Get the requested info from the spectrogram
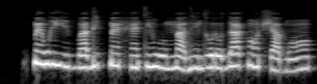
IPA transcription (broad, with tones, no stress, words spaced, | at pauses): k͡pɛ̃˦wi˦˨ji˨ba˨˦ di˦k͡pɛ̃˦˨hɛ̃˨˦ tĩ˧wu˨ ma˨dĩ˧ do˦ɾo˧ da˦kɔ̃˧ʃa˨ bɔ̃˨˦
